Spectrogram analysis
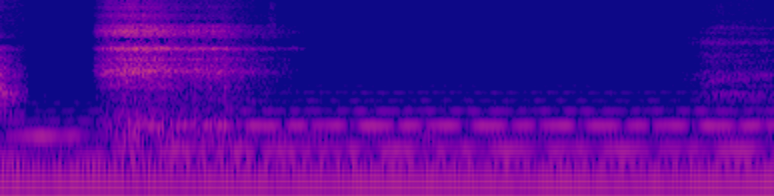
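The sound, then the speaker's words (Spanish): Slow, deep breathing during a guided relaxation exercise: a long airy breath in and out, then a fresh breath starting near the end, over a steady low musical drone. “Inhala una vez más. Y exhala.”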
